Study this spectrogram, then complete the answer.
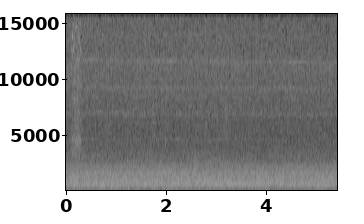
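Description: Engine noise of an airliner in the X-Plane 11 flight simulator game, a steady, even roar like a cabin drone that holds unchanged throughout with no talk.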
